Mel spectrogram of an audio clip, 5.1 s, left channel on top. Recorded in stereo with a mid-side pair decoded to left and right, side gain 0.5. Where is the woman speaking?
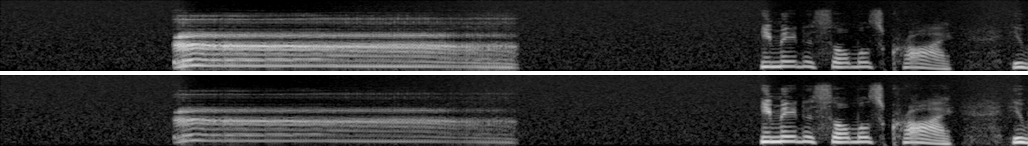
40° right.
